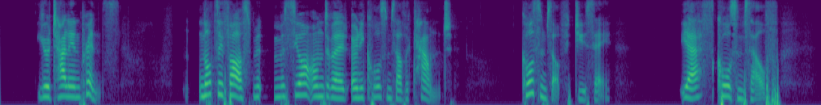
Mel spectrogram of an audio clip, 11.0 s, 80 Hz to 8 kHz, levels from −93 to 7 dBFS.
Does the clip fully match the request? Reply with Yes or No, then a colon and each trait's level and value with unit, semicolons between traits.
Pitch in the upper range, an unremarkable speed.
No: very high, 250 Hz; slow, 110 wpm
